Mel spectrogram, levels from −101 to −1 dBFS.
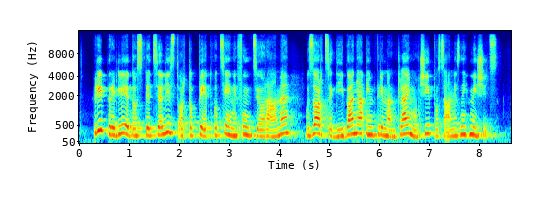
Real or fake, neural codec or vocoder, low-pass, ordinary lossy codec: fake; autoencoder, 48 kHz, 32 numbers a frame, DAC-VAE, trained on Japanese speech; 14.4 kHz; none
